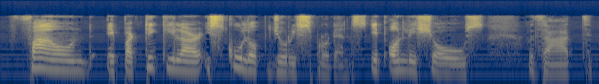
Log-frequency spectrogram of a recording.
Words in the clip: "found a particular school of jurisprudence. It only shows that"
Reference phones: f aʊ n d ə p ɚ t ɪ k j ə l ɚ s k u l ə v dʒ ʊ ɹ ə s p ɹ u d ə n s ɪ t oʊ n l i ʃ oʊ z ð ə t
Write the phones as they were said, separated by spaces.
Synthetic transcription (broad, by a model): f aʊ n d ə p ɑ t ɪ k j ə l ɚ s k u l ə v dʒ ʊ ɹ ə s p ɹ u d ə n s ɪ t oʊ n l i ʃ oʊ s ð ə t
